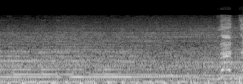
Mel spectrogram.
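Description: Church keyboard holding a sustained chord over a heavy, rumbling bass, with a dense wash of noise underneath.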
